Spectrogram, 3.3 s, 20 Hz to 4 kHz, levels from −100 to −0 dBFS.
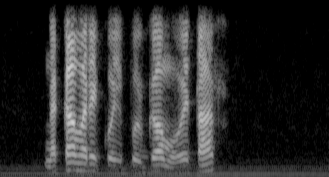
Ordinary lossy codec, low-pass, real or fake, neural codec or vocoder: Opus, 24 kbps; 3.6 kHz; real; none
